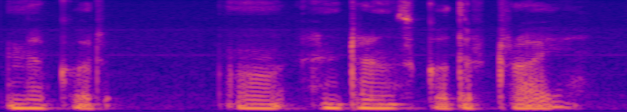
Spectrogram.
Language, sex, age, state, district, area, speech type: Kashmiri, male, 30-45, Jammu and Kashmir, Anantnag, rural, spontaneous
